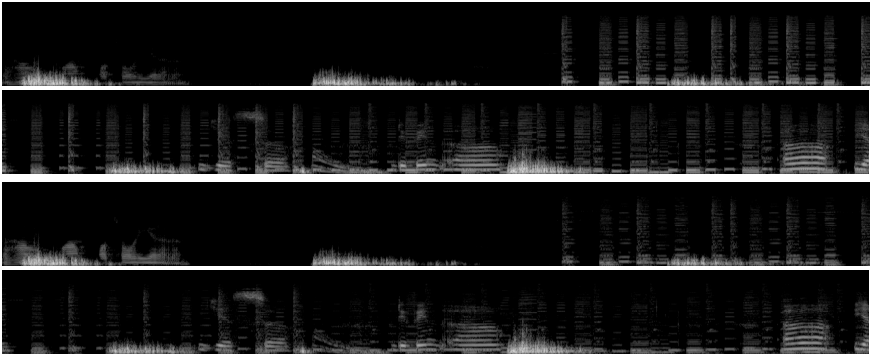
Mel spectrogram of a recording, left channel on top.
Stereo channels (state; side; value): normal; both; correlation 0.94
